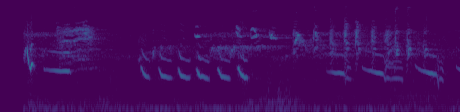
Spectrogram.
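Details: Caged male parrot chirping: a run of short, falling, whistled notes about twice per second, then quicker high twittering and bright chirps with a faint background hum.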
